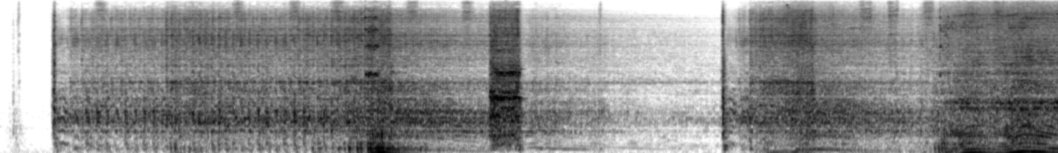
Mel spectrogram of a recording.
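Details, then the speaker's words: Car that would not start, running only on starting fluid sprayed into the throttle body with the intake removed: catches and runs roughly, with one sharp backfire pop midway; no fuel delivery from a failed fuel pump. "as we saw when we tried to start the engine without the starting fluid the engine wouldn't crank over once we start feeding some of this starting fluid right into the throttle body the engine started to respond"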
